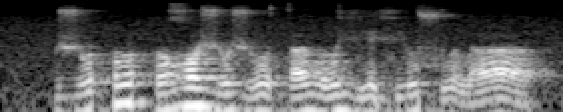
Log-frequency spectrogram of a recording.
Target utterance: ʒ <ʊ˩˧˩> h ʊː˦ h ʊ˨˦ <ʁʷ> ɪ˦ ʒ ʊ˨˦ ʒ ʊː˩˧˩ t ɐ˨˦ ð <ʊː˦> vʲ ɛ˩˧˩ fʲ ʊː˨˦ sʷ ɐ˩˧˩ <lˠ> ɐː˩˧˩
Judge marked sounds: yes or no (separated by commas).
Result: yes, yes, no, no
